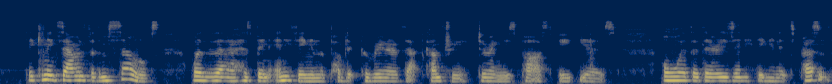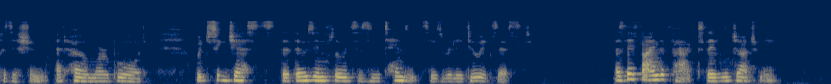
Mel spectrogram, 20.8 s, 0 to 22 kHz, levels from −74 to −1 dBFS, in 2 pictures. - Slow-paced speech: No, average, 155 wpm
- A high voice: No, medium, 170 Hz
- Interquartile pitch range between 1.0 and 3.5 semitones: Yes, average, 2.9 semitones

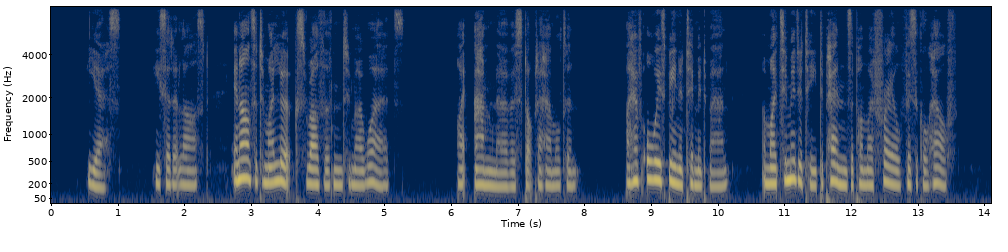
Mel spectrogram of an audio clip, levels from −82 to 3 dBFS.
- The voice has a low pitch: No, high, 190 Hz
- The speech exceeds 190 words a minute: No, average, 155 wpm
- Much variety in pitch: No, narrow, 2.6 semitones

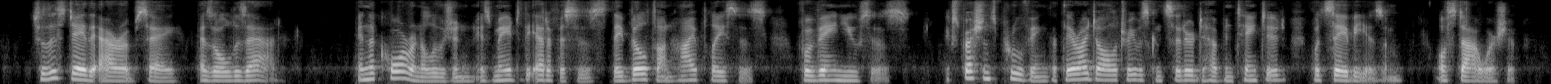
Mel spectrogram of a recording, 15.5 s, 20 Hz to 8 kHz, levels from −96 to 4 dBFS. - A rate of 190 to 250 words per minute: No, average, 165 wpm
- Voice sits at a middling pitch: Yes, medium, 170 Hz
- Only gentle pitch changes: No, average, 3.3 semitones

